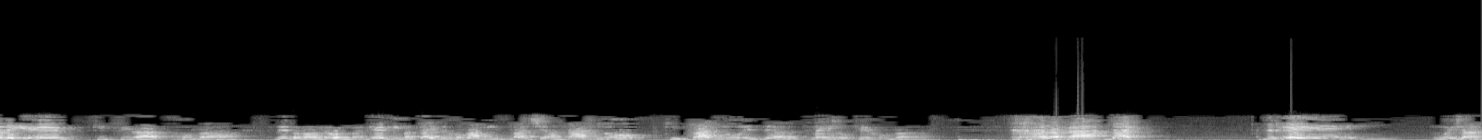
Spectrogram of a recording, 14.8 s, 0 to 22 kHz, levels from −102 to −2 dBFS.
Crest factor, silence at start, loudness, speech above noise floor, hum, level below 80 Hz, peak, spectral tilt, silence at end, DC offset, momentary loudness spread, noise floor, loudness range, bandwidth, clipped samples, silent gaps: 18 dB; 0 s; -18 LUFS; 29 dB; none; -40 dBFS; 0 dBFS; -4.5 dB/octave; 0 s; under 0.1%; 20 LU; -48 dBFS; 6 LU; 4.1 kHz; under 0.1%; none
